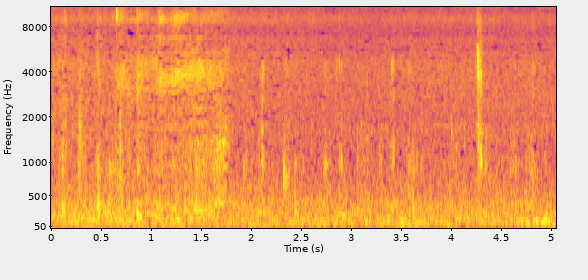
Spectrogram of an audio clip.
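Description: Close-up mouth sounds of someone chewing a mouthful of rice and curry, with scattered small wet clicks, and one sharper click about four seconds in.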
